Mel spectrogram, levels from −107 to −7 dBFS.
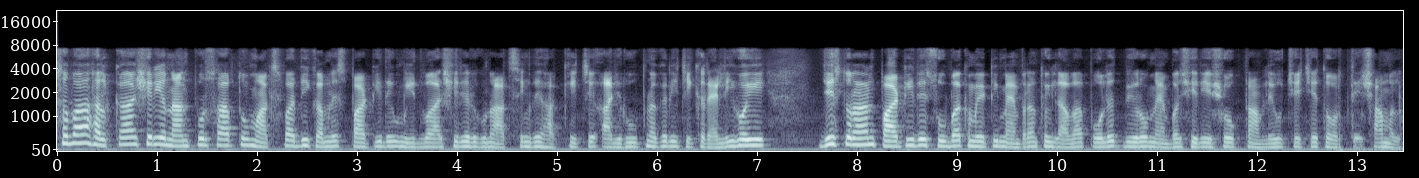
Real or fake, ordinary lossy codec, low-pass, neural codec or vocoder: fake; none; 7.2 kHz; codec, 16 kHz, 6 kbps, DAC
